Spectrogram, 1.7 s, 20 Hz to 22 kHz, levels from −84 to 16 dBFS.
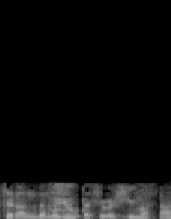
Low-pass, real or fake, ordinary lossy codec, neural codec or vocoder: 3.6 kHz; fake; MP3, 16 kbps; codec, 32 kHz, 1.9 kbps, SNAC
